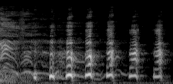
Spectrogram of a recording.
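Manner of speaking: shrieking high laugh, loud; high burst of laughter. Real, not acted. Laughing at herself mid-sentence, a high loud squeal.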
